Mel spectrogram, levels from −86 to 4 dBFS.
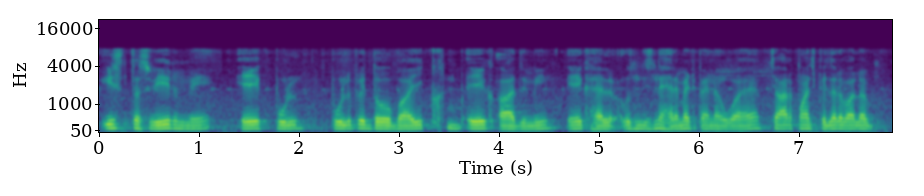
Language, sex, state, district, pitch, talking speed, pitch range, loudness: Hindi, male, Bihar, Purnia, 125 Hz, 160 wpm, 120-130 Hz, -16 LUFS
